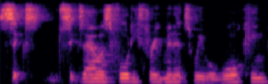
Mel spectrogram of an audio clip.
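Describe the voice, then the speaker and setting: A man with a Suffolk accent speaks at a medium pitch in a dark, mellow tone. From Suffolk, England. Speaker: ceremonialist, astronomer and photographer. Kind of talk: illustrated presentation talk.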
